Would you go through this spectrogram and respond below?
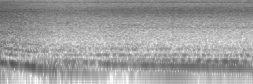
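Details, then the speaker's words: Nissan Z with new titanium exhaust, resonator/muffler piece not fitted: deep smooth exhaust note climbing cleanly through a free rev, no misses, knocks or rattles; normal revving. "Not bad. I like it. And that's without the muffler piece in there, the resonator car."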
